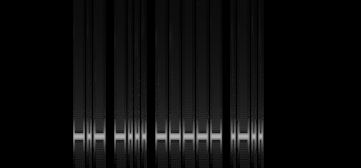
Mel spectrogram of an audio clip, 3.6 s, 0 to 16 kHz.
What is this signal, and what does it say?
Morse code, heard as a keyed tone, about 34 wpm, 700 Hz. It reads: KB0L
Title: USA Call Signs - 4 Characters - 4x Character Spacing - 35wpm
